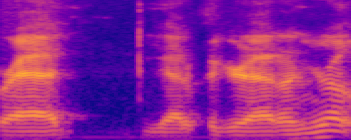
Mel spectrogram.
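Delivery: very flat, droning monotone, slowly rising. Retelling what Kerry told Brad from his truck, in Kerry's very monotone voice. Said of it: "very monotone".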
